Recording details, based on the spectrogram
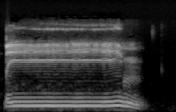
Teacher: الأخير القاف القاف مكسورة والتفخيم يكون نسبي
